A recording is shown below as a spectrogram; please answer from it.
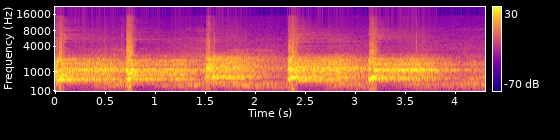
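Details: A dog barks in a lot, five sharp, loud, harmonic barks spaced roughly every 0.8 seconds, each followed by a ringing echo-like tail. No other sounds compete.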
